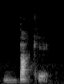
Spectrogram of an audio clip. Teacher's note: a smaller piece of paper in front of your mouth and make the b in English like bucket and you will see that paper move with that burst of air · that hard B in English is a plosive sound it means you cover up a little bit of air and · you will see that paper move with that burst of air that comes with bucket. Visible. That hard B in English is a plosive sound.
